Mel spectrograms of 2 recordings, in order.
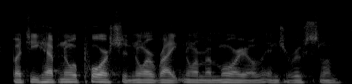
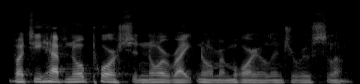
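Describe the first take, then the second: The two takes are said the same way.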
